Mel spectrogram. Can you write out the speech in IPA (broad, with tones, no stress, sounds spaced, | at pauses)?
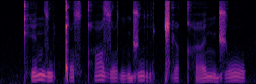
kʰ e˩˥ n z u˩˥ ǃ o˩˧˩ sˤ qʰ ɯ˧˥˧ zˤ u˩˧˩ d n d͡ʒ u˧˥˧ r ǁ i˩˧˩ qʰ e˩˥ n d͡ʒ o˧˥˧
